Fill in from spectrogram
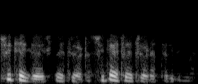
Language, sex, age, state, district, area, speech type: Kashmiri, male, 30-45, Jammu and Kashmir, Bandipora, rural, conversation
